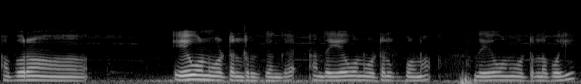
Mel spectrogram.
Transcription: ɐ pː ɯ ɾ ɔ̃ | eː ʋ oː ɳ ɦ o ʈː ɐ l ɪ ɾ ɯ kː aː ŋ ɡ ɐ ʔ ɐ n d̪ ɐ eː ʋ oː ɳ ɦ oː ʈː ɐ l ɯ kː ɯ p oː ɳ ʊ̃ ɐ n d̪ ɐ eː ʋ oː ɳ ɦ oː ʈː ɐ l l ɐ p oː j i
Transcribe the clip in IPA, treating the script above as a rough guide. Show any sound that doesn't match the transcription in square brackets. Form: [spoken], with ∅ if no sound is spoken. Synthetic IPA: ɐ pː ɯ ɾ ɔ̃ | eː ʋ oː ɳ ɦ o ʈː ɐ l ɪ ɾ ɯ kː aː ŋ ɡ ɐ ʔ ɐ n d̪ ɐ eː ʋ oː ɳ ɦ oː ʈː ɐ l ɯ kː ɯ p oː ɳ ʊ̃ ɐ n d̪ ɐ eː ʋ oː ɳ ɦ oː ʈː ɐ l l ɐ p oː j i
